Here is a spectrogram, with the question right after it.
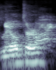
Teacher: There's no vowel in between the L and T.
